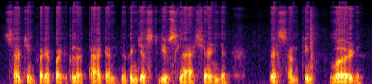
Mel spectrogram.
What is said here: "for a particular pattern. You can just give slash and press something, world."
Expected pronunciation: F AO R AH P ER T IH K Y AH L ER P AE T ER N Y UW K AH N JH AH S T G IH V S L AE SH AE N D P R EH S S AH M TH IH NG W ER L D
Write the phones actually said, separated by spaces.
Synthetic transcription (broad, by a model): F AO R AH P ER T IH K Y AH L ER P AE T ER N Y UW K AH N JH AH S T G IH V S L AE SH AE N D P R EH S S AH M T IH NG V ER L D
